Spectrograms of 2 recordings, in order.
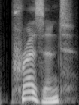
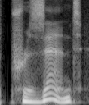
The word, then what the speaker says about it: present: For example, present, a gift, versus present, to give something.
